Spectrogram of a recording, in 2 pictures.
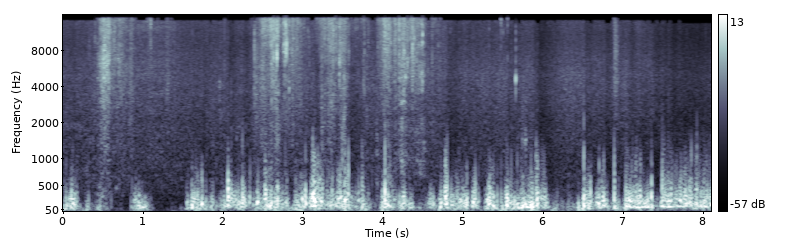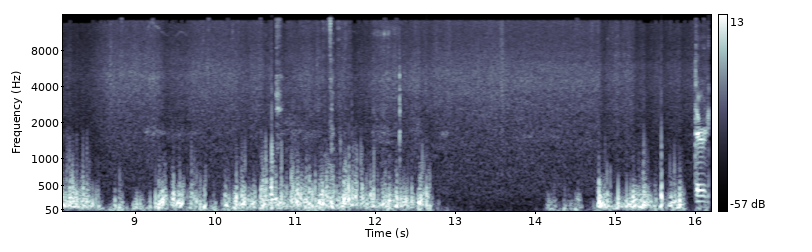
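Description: Loud, low rustling and rubbing from gloved hands handling a freshly dug coin right at the microphone. It stops about thirteen seconds in and comes back briefly near the end.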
